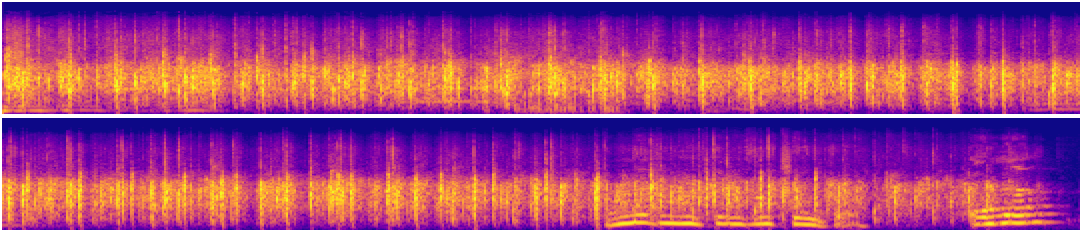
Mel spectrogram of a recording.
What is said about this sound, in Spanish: bueno, eh, vamos primero con un gran aplauso para el señor.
